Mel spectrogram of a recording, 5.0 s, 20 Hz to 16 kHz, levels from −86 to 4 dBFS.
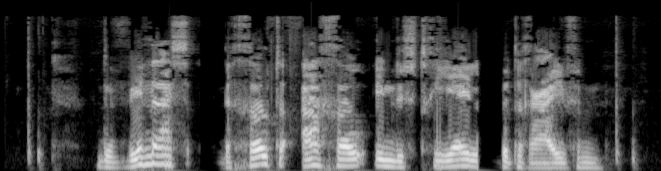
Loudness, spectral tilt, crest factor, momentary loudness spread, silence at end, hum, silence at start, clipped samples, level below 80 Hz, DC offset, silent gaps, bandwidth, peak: -12 LUFS; -5 dB/octave; 12 dB; 11 LU; 0.3 s; none; 0.2 s; under 0.1%; -44 dBFS; under 0.1%; none; 11.5 kHz; 0 dBFS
